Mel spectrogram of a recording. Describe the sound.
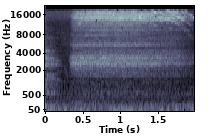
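A person sniffs, breathing in a scent through the nose in a sustained, breathy nasal inhale over steady low background noise.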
